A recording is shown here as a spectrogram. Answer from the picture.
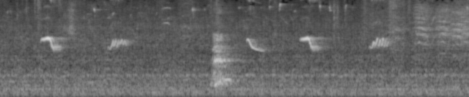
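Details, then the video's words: Pale-breasted thrush singing inside a noisy city: clear, short whistled phrases, some rising and some falling, spaced about a second apart, with one sharp knock-like sound in between and distant urban hum behind. "Sabiá-poca vocalizando"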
